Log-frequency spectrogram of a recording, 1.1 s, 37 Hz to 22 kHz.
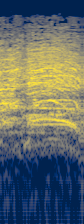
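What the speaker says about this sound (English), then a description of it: "Crowd's going nuts." A large esports arena crowd roars and cheers continuously at the start of the final game of a League of Legends Champions Spring first-round series, SKT T1 versus GE Tigers, as a dense, loud, sustained wash of voices.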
